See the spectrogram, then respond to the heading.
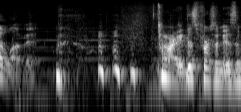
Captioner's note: laughing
